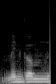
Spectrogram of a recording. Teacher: Kemudian ada minkum sini baca ifa haqiqi karena nun sukun bertemu huruf kaf dibaca samar dengan dengung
